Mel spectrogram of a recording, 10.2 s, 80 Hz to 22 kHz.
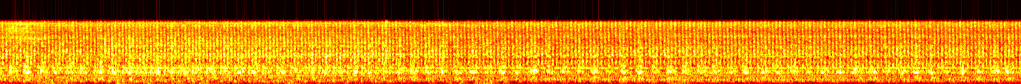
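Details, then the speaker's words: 2003 Toyota Yaris petrol engine, 206,000 km, idling, alternator replaced in 2011 and working fine: a dry, busy whirr with light irregular clacking from a tired accessory belt tensioner pulley, which two garages had wrongly blamed on the alternator. "alors le pour le bout il faudrait que je regarde un sûrement mais me semble que c'est le galet tendeur qui est qui est un peu fatigué"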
